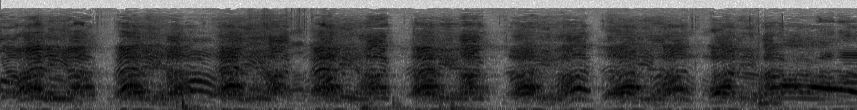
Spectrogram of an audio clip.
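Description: A man shouting religious slogans, with a crowd of men shouting back in unison: rapid, loud shouted chants, about two a second.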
